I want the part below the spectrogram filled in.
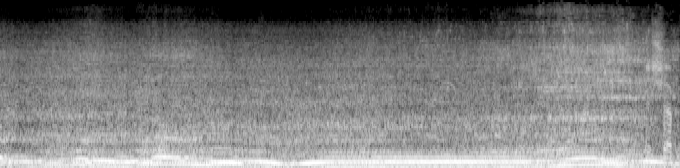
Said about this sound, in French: Échappement Capristo.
